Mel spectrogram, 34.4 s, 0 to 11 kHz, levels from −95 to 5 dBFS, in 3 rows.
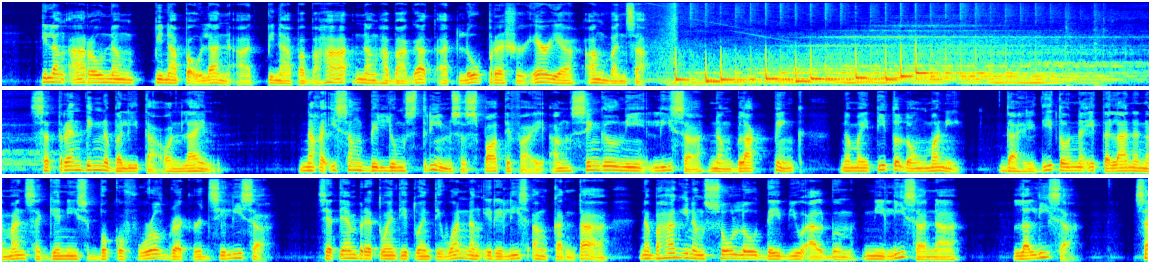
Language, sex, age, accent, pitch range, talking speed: Filipino, female, 20-39, native, 95-135 Hz, 110 wpm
